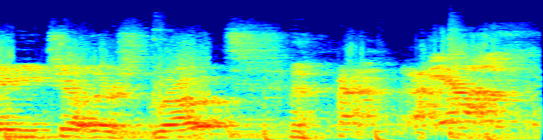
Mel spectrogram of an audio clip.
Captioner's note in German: lacht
